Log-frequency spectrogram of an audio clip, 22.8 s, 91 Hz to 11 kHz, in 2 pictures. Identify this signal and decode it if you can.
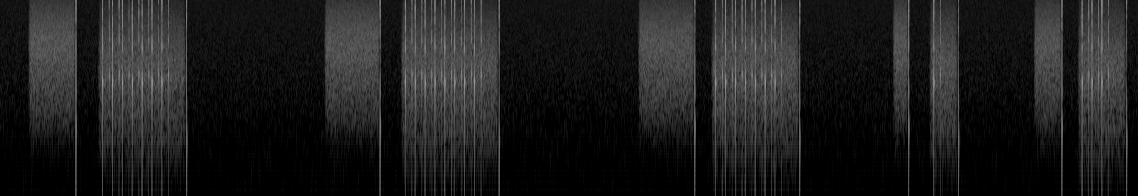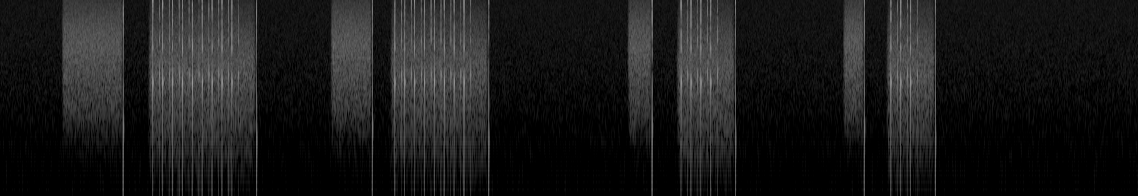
Pulse dialling, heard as a rotary dial, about 10 pulses a second. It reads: 7 8 7 1 3 9 8 4 3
